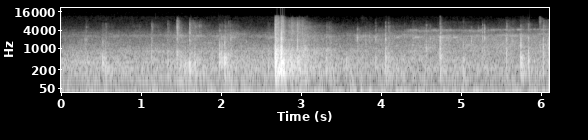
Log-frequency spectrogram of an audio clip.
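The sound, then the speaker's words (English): Fireworks go off over a crowded Tahrir Square: many scattered pops and crackles, with one loud, sharp burst in the middle, over a steady background rush. “And if you want to listen, you can hear these fireworks going off.”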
